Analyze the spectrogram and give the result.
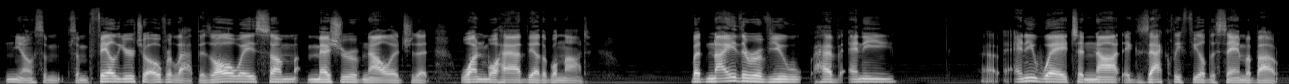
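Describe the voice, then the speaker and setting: A man improvising narration as a game master, in a halting, reflective and deliberate way. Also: fairly low pitch, fairly bright tone, clear, resonant tone, no room sound. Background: faint music.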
